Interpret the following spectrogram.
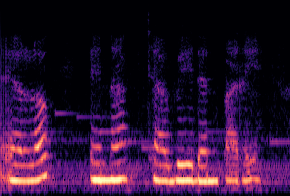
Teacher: fonem E, yaitu vokal sedang, depan tak bulat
